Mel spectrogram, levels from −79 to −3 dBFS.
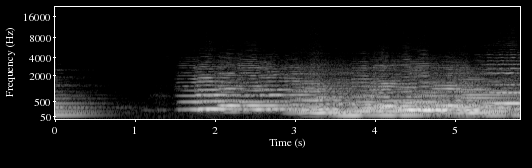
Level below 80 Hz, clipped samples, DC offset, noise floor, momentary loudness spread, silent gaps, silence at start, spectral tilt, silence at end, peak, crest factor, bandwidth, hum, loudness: -56 dBFS; under 0.1%; under 0.1%; -63 dBFS; 13 LU; none; 0 s; -9.5 dB/octave; 0 s; -8 dBFS; 14 dB; 5.4 kHz; none; -22 LUFS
